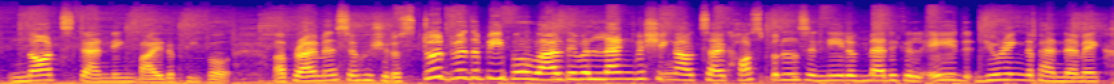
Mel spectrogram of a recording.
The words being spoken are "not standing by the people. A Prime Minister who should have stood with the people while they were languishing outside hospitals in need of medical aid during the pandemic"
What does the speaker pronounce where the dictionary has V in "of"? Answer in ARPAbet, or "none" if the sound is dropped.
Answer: V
